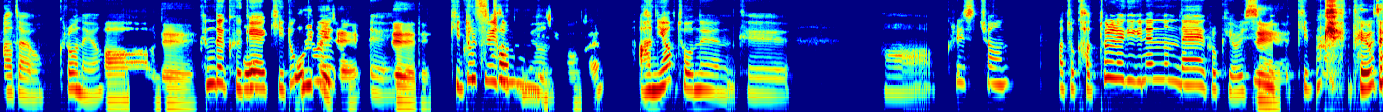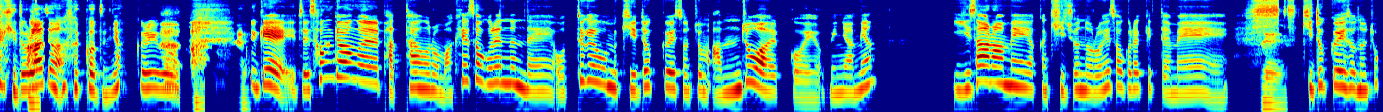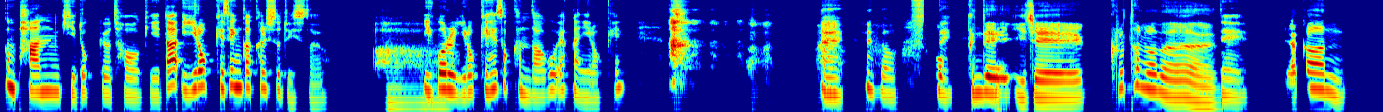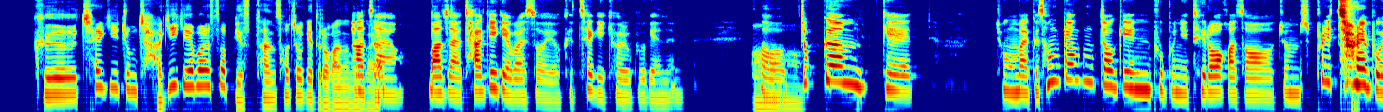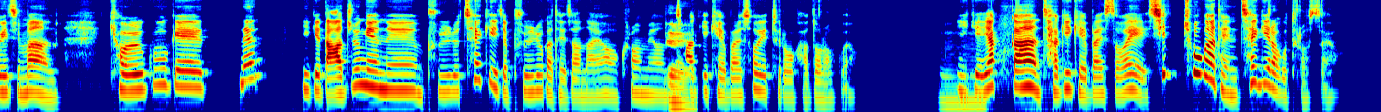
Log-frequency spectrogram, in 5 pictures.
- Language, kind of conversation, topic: Korean, podcast, 삶을 바꿔 놓은 책이나 영화가 있나요?
- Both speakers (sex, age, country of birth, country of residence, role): female, 40-44, South Korea, United States, guest; male, 25-29, South Korea, Japan, host
- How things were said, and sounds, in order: other background noise; laughing while speaking: "그 배우자 기도를 하진 않았거든요"; laughing while speaking: "아"; tapping; laughing while speaking: "아 네"; teeth sucking; laugh; teeth sucking; laugh; laughing while speaking: "spiritual해"; in English: "spiritual해"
